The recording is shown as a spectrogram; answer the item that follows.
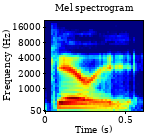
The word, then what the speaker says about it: Gerry: First off, during this episode, I referenced Gary, aka the Golden Bachelor, multiple times as Jerry. His name is in fact pronounced Gary, despite being spelled G-E-R-R-Y. And I respect that.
